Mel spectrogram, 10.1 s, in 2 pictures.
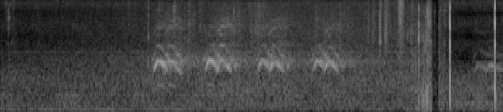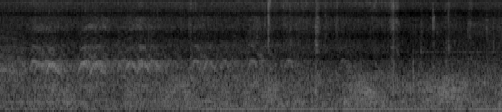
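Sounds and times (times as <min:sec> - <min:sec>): bird calling: 0:01.5 - 0:03.9, 0:04.8 - 0:08.2.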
